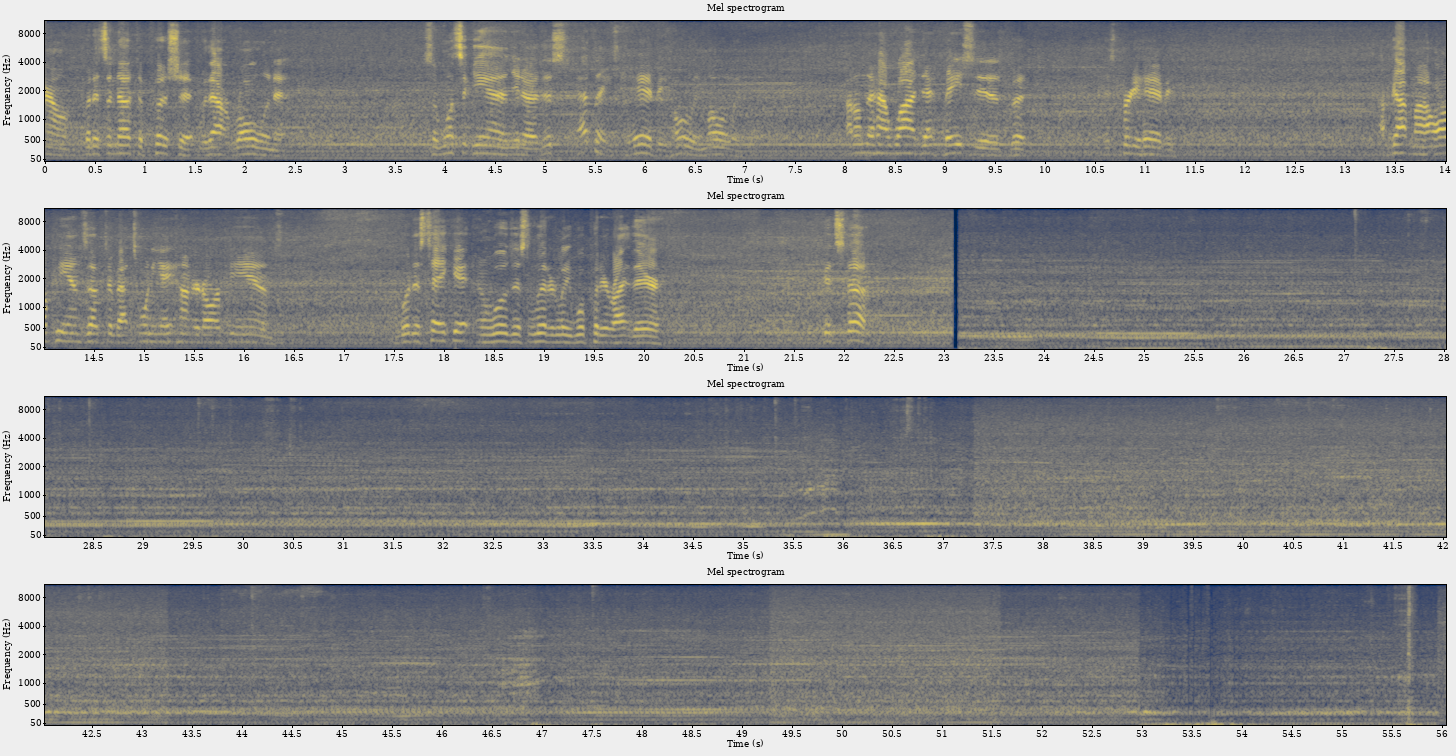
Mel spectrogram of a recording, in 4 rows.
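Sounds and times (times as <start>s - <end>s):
tractor diesel engine running: 0.0s - 14.9s, 37.3s - 43.3s, 49.2s - 51.6s.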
